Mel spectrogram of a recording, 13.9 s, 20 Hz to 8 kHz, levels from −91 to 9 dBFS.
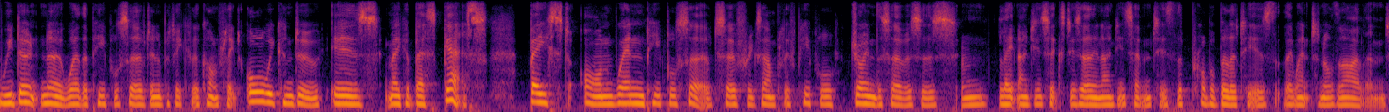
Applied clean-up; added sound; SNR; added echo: none; none; none; none.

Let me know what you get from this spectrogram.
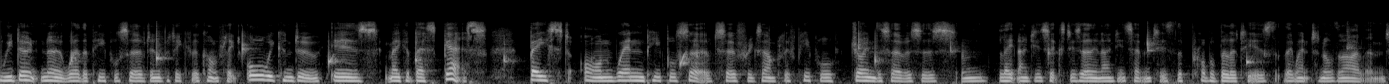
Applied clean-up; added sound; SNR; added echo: none; Drip; 20 dB; none.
